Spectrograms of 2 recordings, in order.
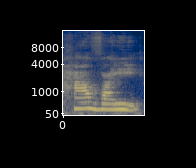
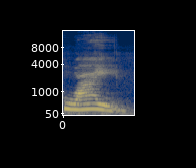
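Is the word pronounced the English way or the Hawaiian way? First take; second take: Hawaiian; English. First: It is pronounced the Hawaiian way. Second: It is pronounced the English way. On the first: "is pronounced Hawaii in Hawaiian" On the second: "we say that in English as Hawaii"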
